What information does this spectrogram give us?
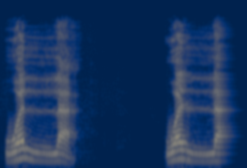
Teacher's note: karena huruf lam ini mempunyai sifat tawasut sedikit mengalir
